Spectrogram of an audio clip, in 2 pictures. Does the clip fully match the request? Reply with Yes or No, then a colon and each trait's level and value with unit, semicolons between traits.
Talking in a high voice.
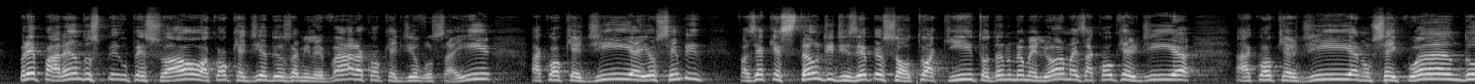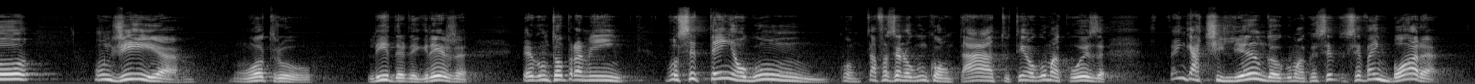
Yes: high, 205 Hz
